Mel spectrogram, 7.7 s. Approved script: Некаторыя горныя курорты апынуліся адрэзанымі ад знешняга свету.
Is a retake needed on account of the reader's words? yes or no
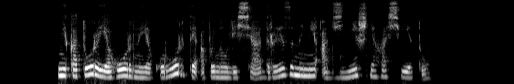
no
